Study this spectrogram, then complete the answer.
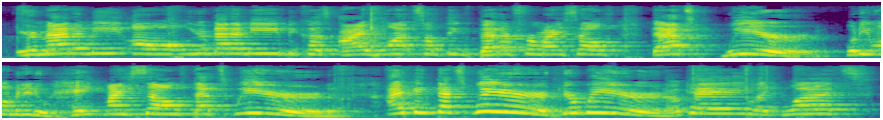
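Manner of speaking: playful outrage at jealous people; mock indignant rant. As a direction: talk back to the haters with mock disbelief. Sassing back at jealous haters.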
